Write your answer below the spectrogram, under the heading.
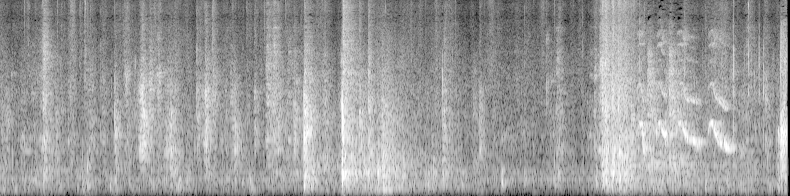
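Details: During a battle between two white Shiba Inu brothers, scattered soft yips and scuffling give way to a loud burst of high, wavering whines near the end.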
